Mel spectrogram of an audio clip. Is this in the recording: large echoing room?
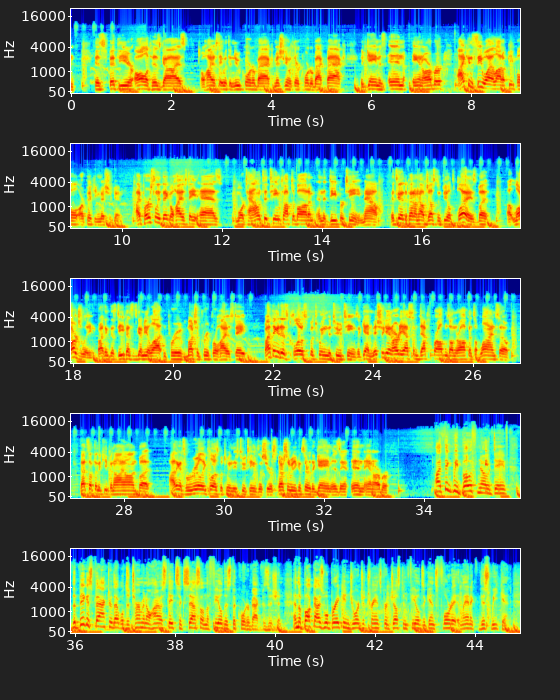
no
